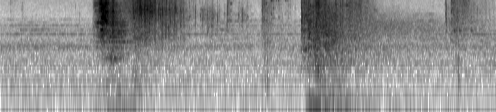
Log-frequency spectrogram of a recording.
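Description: A video game plays a loud sudden whooshing sound effect.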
